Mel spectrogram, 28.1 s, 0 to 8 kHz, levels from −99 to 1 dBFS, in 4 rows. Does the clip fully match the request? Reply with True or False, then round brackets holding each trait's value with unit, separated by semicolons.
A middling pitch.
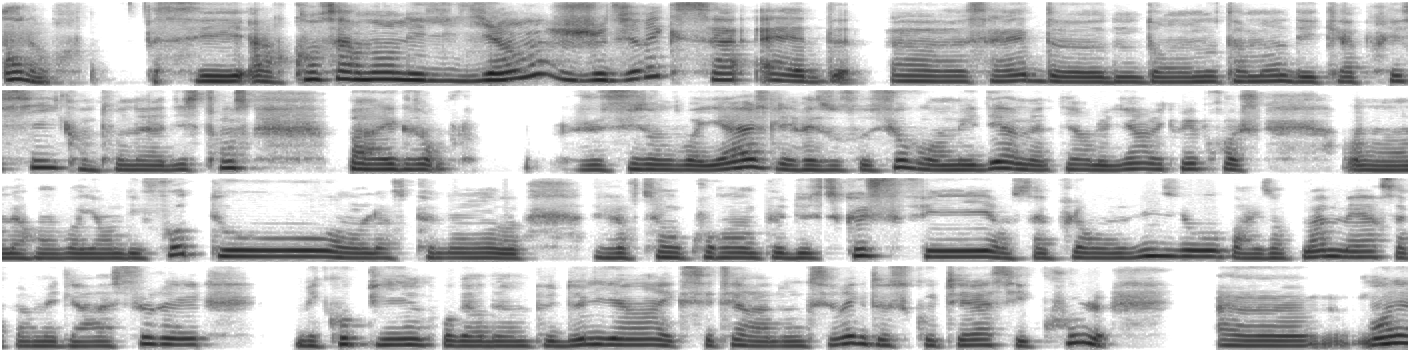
True (180 Hz)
